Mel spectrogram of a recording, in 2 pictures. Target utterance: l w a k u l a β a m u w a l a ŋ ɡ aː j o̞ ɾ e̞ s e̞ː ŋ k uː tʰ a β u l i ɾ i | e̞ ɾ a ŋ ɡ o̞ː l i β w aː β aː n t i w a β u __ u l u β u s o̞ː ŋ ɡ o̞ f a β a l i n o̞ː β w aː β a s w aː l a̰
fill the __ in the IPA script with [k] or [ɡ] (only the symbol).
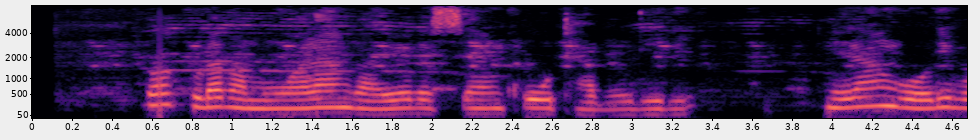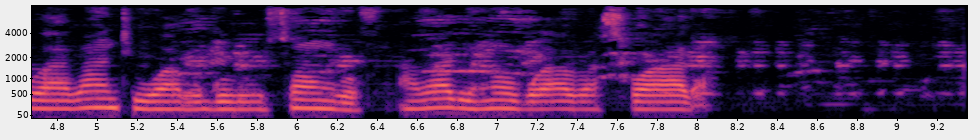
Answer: ɡ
